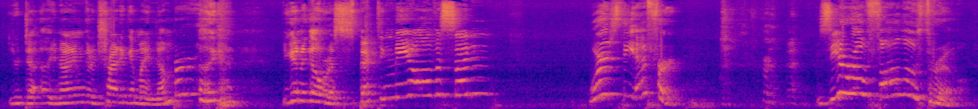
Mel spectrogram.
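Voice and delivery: high, incredulous complaint; mock indignation. Comic to the catcaller who gave up, mock indignant. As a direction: climb high in affronted disbelief.

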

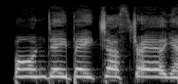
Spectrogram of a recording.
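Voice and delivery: high, drawn-out Aussie announcer; Australian voice. Retold or imitated. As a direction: announce it grandly in a mock Australian accent. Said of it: "that's my Australian voice".

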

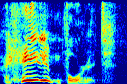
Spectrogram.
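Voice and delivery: high, loud anguished protest; retold tearful outburst. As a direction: act out hurt swelling on the high note. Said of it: "And I'm just crying".

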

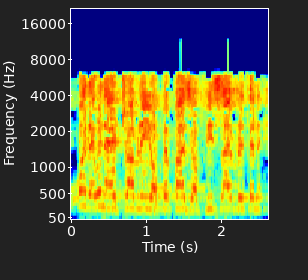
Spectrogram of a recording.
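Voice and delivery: high, loud and demanding; angry demand. Retold or imitated. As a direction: press him hard like an impatient elder brother. Brother demanding on the phone.

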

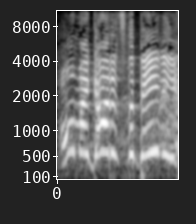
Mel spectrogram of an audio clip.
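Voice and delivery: high, loud echoed exclamation; shocked husband. Retold or imitated. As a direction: echo the shriek as the stunned husband.

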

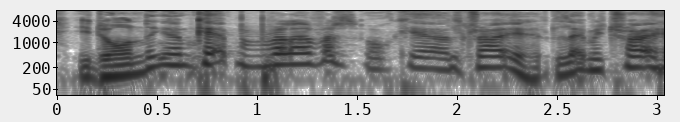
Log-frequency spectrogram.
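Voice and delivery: high, softening mock-wounded voice; hurt protest. Partner handed a fork for porridge, high hurt protest. Acting hurt, about to cry.

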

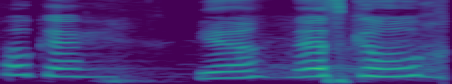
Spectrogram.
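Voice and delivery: very high mimicked toddler voice; little daughter. Two-year-old accepting Dad's blindness, high-pitched imitation. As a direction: chirp acceptance like a small kid. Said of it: "And she's like".

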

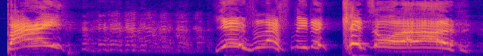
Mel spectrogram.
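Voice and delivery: slow, high, loud shouting; mock shouted complaint. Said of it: "somebody burst in here and say".

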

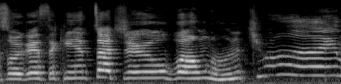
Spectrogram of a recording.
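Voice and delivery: half-hearted mock Frenchie; mock flirt. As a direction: lay on the creepy charm, slow.

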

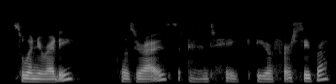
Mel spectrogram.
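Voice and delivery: soft, unhurried meditation voice with long pauses; guided meditation. Acted. Coach leads listeners through breathing and visualizing their dream life, guided meditation. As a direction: guide them gently through breathing and imagining, softly.

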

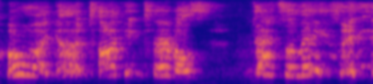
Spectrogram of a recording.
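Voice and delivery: very high cartoon voice with a laugh; amazed crow. Crow meeting talking turtles, amazed. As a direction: squawk in high-pitched mock wonder. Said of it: "the crow's like".

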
